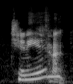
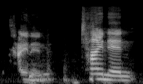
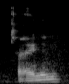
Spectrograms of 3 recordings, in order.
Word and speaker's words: Tynan: James Tinian? Tynan. Tynan. It looks I like guess because it's supposed to be like Tiny Onion, because that's his thing, is that he did like Tiny Onion.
